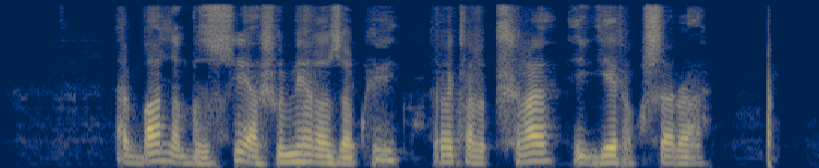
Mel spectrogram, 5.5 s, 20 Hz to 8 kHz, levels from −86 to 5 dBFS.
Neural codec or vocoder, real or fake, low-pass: codec, 16 kHz in and 24 kHz out, 0.6 kbps, FireRedTTS-2 codec; fake; 7.2 kHz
